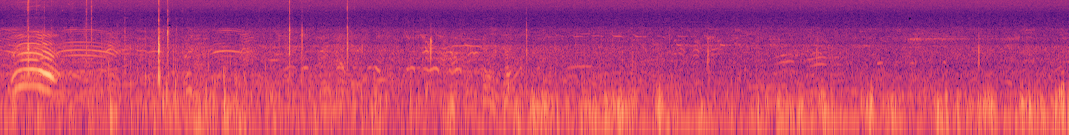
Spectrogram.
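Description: Horses gallop with thudding hooves on dry ground.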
